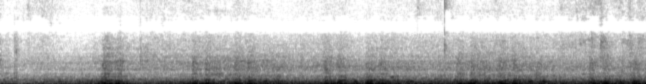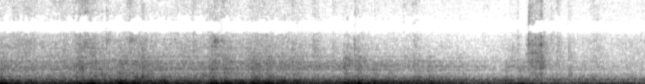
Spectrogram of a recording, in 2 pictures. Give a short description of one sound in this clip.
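A passing train rumbles by with rhythmic clacking wheels on the rails.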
